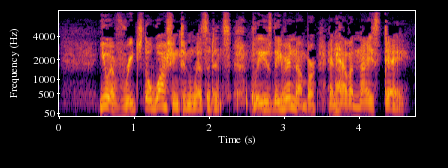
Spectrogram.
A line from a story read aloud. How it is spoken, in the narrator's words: The pleasant voice of the answering machine that never had to feel sorrow or pain answered cheerfully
